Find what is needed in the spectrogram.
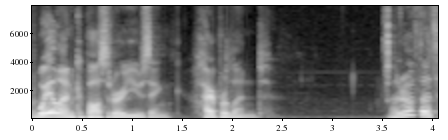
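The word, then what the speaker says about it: Hyprland: Hyperland. I don't know if that's how you pronounce it. Hyperland? It's Hyperland. There's no E, and it's very frustrating because the command for configuring Hyperland is Hyperctl, like hyper control.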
